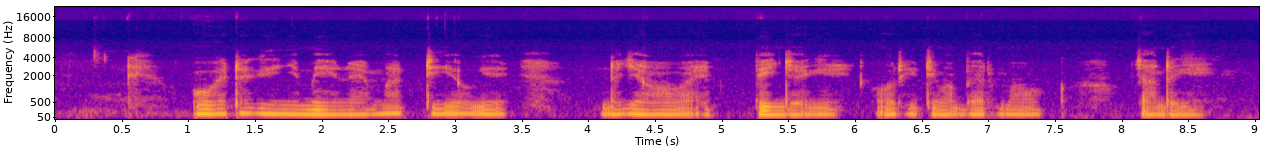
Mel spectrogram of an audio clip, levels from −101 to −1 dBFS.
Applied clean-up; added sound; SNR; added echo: none; none; none; none.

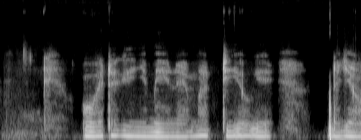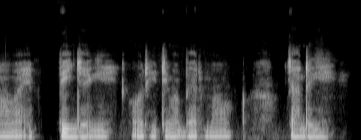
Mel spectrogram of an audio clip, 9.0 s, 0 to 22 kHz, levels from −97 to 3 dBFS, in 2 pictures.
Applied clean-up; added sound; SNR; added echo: neural mask model Resemble Enhance denoiser.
